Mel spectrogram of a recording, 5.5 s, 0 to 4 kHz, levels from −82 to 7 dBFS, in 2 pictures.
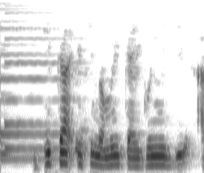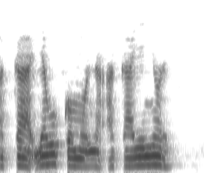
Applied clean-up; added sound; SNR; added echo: classical method WPE with log-MMSE.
